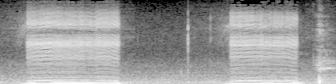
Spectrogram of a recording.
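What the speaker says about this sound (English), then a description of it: "Here's the vibrate" A dog e-collar on vibrate mode buzzes in two sustained bursts of about a second each, separated by a short pause, with a rough humming drone and a small click at the end.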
